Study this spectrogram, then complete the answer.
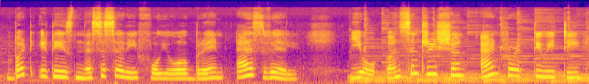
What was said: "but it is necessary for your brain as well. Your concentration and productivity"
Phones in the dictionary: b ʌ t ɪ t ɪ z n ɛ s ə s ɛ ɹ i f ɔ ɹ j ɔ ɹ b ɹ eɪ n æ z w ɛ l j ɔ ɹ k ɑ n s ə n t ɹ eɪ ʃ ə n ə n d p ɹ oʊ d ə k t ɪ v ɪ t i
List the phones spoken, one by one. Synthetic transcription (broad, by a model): b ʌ t ɪ t ɪ z n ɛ s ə s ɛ ɹ i f ɔ ɹ j ɔ ɹ b ɹ eɪ n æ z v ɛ l j ɔ ɹ k ɑ n s ə n t ɹ eɪ ʃ ə n ə n d p ɹ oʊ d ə k t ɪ v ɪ t i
